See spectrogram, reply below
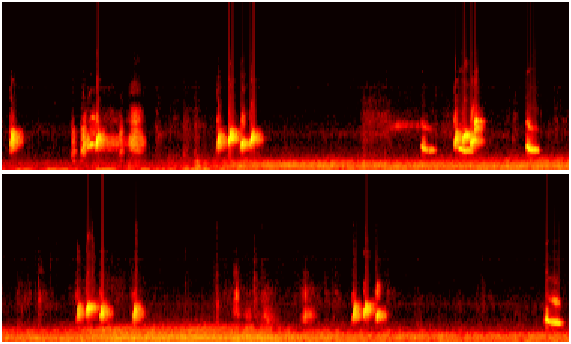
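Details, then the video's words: A hand-tame European greenfinch chick gives short, bright twittering chirps in clusters every second or so, over a steady low indoor hum. "Зеленушка. Ручной птенец"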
